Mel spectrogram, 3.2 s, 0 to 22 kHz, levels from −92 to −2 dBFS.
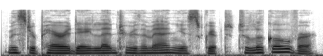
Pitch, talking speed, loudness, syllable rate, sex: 150 Hz, 165 wpm, -14 LUFS, 4.6 syllables/s, female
